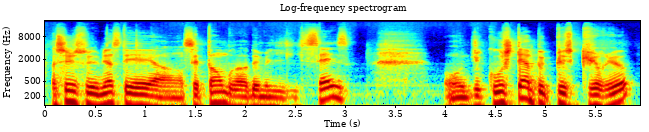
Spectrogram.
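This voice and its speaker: Young man from Togo, low voice, hesitant panel talk, lots of fillers. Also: lively intonation, measured pace. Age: 20s. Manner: hesitant, many fillers, soft laughs. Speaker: dancer, singer and poet. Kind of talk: relaxed panel chat with a recited poem.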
